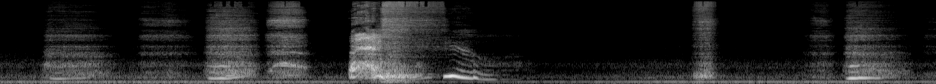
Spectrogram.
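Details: Person with a cold sneezing onto a pane of glass: gasping in-breaths build to a loud, explosive, wet sneeze, then a few softer sneezes over a low room hum.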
